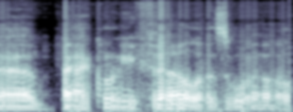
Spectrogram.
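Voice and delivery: ordinary talk, nothing marked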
